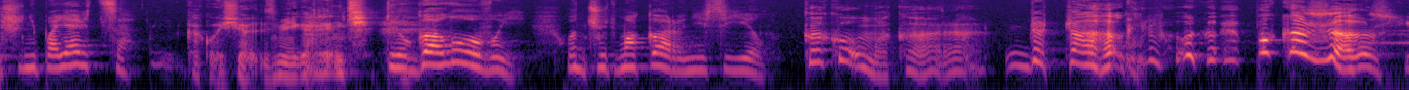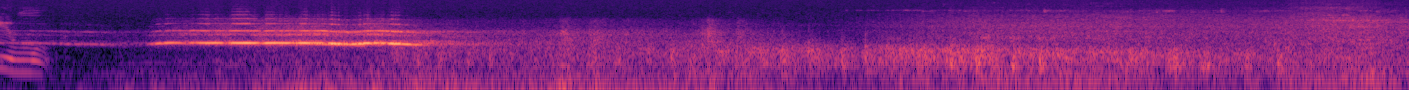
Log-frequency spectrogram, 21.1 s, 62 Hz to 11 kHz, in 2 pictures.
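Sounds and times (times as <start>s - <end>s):
speech: 0.0s - 11.0s
multi-toned whistle of a train arriving at a station: 10.6s - 14.2s
train cars rumbling and clattering along the rails: 11.8s - 21.1s.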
